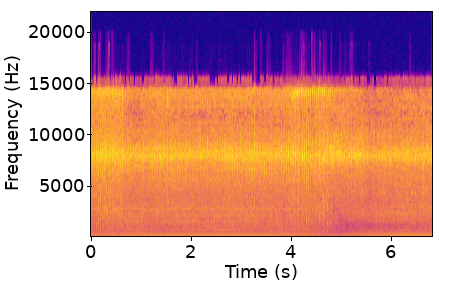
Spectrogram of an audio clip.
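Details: Craftsman 522 snowblower with Tecumseh engine, sat for years: single-cylinder idle with a slightly uneven, hunting beat, staying running only on choke or half choke; owner suspects fuel starvation from a hardened, collapsed fuel line. Auger doesn't spin.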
